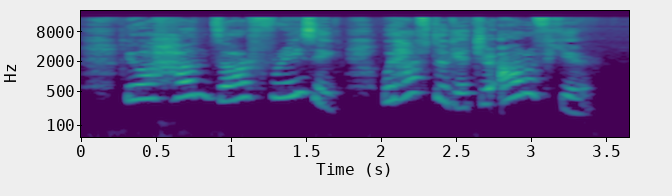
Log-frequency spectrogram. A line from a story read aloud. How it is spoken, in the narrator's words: exclaimed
